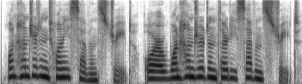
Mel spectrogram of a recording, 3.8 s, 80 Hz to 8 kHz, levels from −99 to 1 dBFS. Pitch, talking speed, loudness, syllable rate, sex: 235 Hz, 190 wpm, -15 LUFS, 6.0 syllables/s, female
